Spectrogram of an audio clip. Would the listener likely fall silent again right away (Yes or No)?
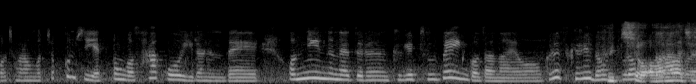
No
